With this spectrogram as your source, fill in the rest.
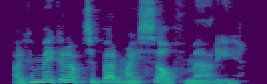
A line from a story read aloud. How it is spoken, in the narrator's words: slurred, her face turned away from me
